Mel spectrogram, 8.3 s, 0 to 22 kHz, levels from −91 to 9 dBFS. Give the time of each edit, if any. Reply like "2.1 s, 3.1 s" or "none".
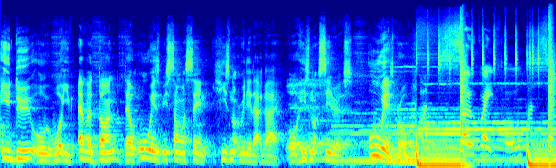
6.0 s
